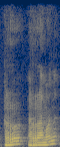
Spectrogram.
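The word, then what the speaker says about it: Ramón: s'appelle à la mode attention à bien prononcer le 1er qui roulent en espagnol ramon et non par allemagne puisque là c'est logis la jota qui racle la gorge etc ramon c'est le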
